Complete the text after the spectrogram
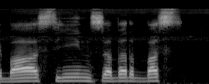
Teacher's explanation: سین جو ہے حروف قلقلہ میں سے نہیں ہے تو یہاں پہ آواز فوراً روک لیں گے، اس کی آواز واپس نہیں آئے گی۔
